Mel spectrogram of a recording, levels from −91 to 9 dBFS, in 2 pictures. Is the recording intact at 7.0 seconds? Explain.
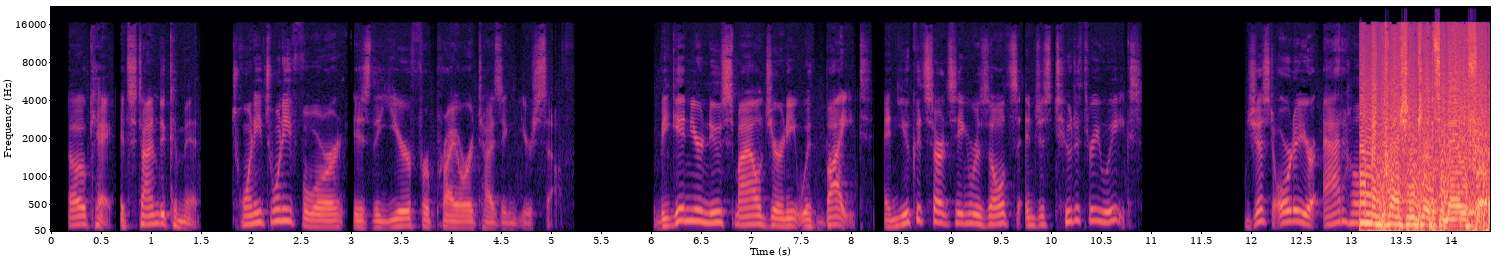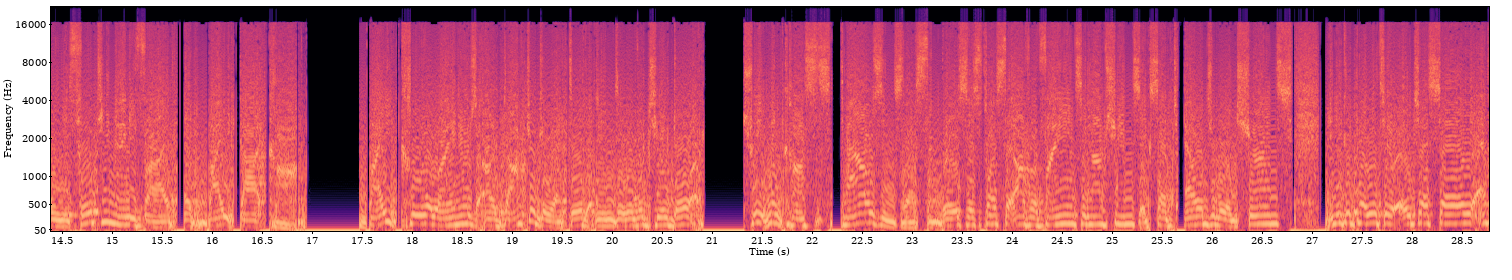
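Yes, the speech at 7.0 seconds is intact, with no technical fault at that moment.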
